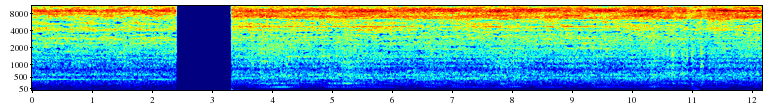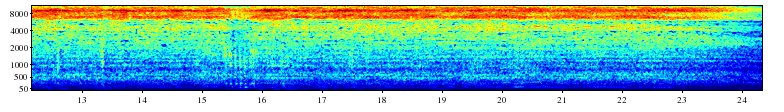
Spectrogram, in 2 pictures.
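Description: An electric mixer whips cream at high speed in a home kitchen, a steady loud motor whir with a continuous buzzing drone that runs without pause, broken only by one short gap near the start.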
